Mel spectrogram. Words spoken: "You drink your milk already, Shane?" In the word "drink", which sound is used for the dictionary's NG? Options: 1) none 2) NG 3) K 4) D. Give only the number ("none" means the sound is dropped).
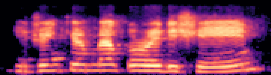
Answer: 2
